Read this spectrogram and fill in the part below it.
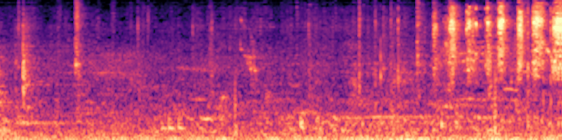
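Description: Pigeons kept as pets coo softly while birds are handled, with scattered chirps and a rising flutter of bird calls toward the end over a low background hum.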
